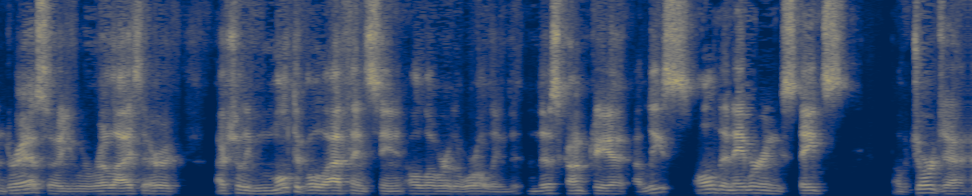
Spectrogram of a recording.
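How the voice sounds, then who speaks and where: Speaking with fairly even intonation, a man's medium-pitched voice keeps a moderate pace. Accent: Mexican. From Mexico. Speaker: professor. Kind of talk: lecture. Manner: halting, many fillers and repetitions.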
